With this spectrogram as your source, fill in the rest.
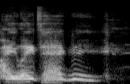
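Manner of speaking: put-on angry voice. Complaining to the other speaker about not being tagged, like a mock angry girlfriend. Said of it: "very angry girlfriend right now".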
